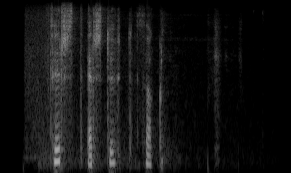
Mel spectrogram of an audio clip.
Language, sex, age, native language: Icelandic, female, 40-49, Icelandic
